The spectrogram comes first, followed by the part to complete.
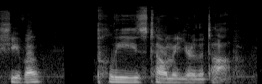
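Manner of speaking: low, grave, deadly serious voice. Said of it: "she gets, like, really serious".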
